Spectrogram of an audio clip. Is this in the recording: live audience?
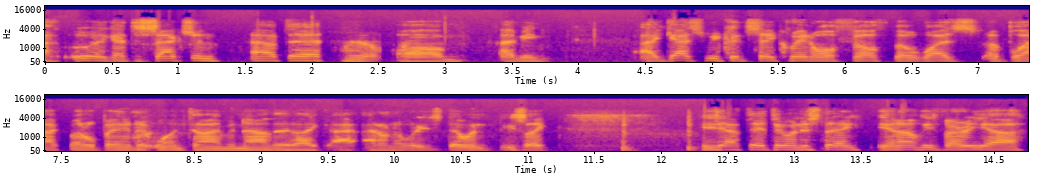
no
